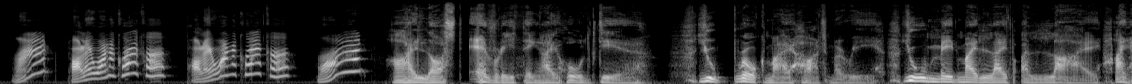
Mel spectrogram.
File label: Video Game Characters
